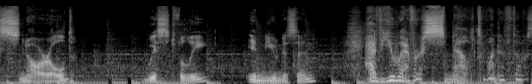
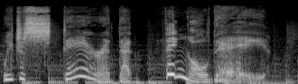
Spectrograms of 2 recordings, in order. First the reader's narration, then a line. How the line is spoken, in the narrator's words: they sneered, lovingly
